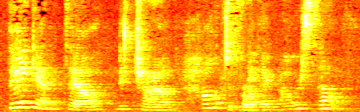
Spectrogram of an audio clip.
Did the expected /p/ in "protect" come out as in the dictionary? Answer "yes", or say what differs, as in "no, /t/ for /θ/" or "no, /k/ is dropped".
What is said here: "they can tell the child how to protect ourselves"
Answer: no, /f/ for /p/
